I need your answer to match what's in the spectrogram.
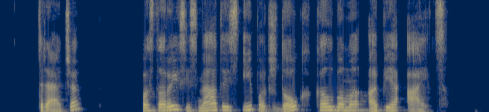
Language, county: Lithuanian, Kaunas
